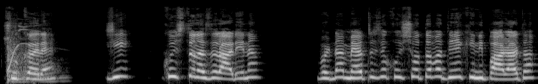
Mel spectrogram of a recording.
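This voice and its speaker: A woman voicing a caring, agreeable young husband in a cartoon story, speaking in a gentle, reassuring way. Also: sits high, normal speed, a little hiss or hum. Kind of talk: cartoon voice acting.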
